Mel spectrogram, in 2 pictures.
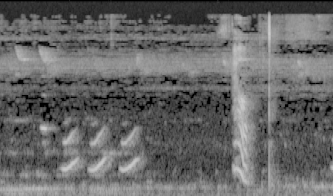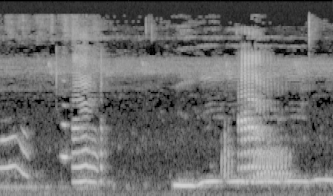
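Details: Talking Indian ringneck parakeet: a series of short paired whistled chirps, then a sharp falling squawk, quavering notes, and a long flat held tone at the end, with a faint steady hum throughout.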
